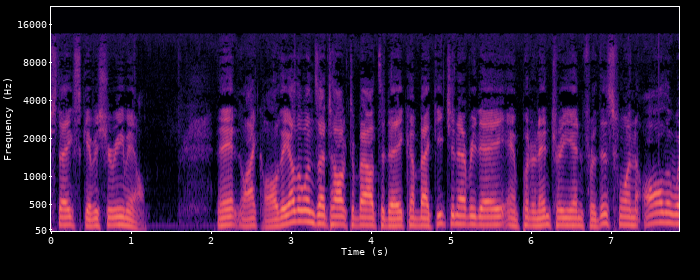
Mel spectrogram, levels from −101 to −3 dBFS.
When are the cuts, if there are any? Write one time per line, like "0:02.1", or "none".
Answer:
none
